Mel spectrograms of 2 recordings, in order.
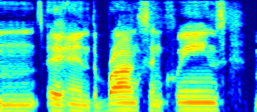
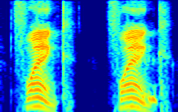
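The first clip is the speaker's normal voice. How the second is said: put-on sing-song German accent, r leaning toward w; 7 semitones higher than usual. Describing how Germans speak English, the speaker says his own name in a German accent. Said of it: "you ever heard a German speak English".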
